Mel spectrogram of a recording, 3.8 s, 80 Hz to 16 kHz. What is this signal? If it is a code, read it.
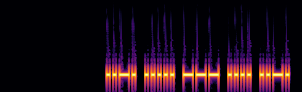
Morse code, heard as a keyed tone, about 30 wpm, 700 Hz. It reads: F5OHF
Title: DXCC-100 Call Signs - 5 Characters - 30wpm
